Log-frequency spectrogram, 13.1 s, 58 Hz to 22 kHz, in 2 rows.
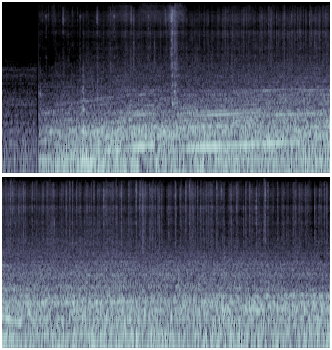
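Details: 2010 Subaru Outback 3.6 L after replacing the rear right hub assembly/wheel bearing, low-speed road test: low steady tyre and road rumble, the humming/whining largely gone, perhaps a tiny bit from the still-noisy left rear; normal road noise.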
